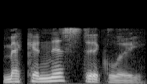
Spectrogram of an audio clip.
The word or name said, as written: mechanistically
